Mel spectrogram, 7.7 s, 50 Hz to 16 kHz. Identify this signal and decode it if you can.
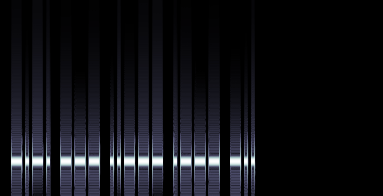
Morse code, heard as a keyed tone, about 17 wpm, 700 Hz. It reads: CO2JD
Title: DXCC-100 Call Signs - 5 Characters - Repeated 3x - 17wpm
